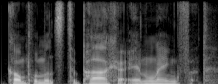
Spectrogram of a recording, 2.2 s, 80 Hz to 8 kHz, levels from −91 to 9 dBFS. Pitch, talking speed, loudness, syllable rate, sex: 90 Hz, 135 wpm, -20 LUFS, 4.8 syllables/s, male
